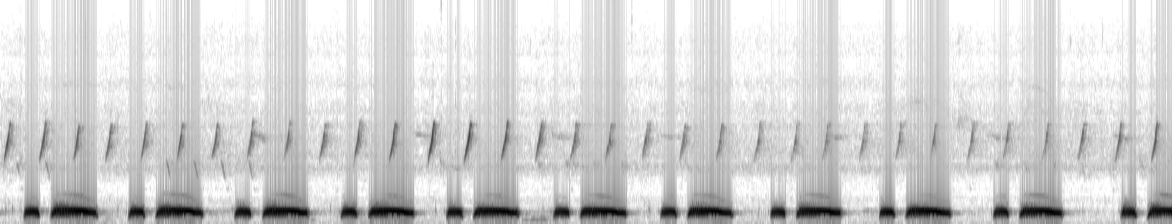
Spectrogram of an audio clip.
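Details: Spotted dove decoy for trapping, cooing without pause in the thổ cấn sấm nước style: a long series of short-long coo pairs, roughly one per second, with rhythmic faint high ticks throughout.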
